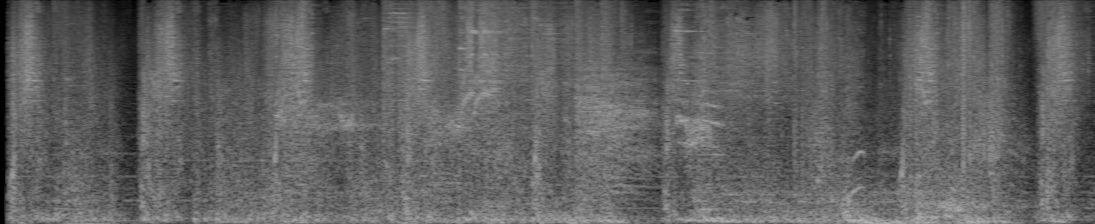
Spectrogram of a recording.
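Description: Magical spell effects whoosh and crackle in a fast fight.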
